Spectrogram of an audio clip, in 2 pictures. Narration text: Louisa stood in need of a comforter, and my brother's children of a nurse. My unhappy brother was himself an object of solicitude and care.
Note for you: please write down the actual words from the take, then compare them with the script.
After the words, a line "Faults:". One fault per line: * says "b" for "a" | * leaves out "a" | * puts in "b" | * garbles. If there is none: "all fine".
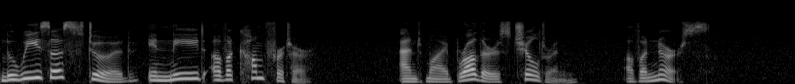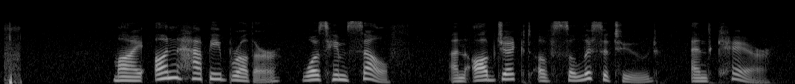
Louisa stood in need of a comforter, and my brother's children of a nurse. My unhappy brother was himself an object of solicitude and care.
Faults:
all fine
